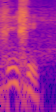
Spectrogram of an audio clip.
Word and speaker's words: Khimki: Khimki.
